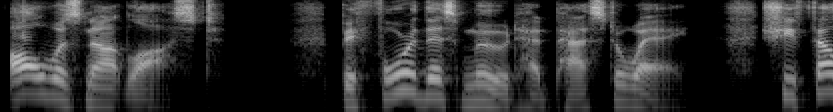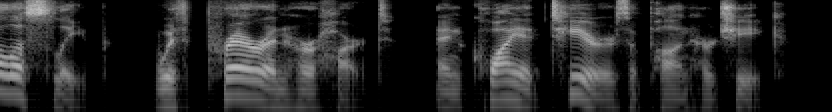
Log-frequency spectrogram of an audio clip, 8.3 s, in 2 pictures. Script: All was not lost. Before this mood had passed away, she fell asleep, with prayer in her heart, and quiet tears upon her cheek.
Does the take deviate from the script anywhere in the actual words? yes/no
no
